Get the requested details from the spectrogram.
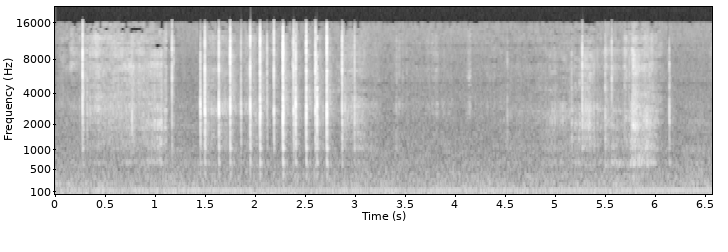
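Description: Long black acrylic nails tap along the body of a medium-sized, translucent pink Soo'Ae Rose Mist facial mist bottle with a black cap, made of hollow plastic and partly filled with liquid. Sharp, bright, dry clicks fall in a quick run through the middle, with softer scattered taps and light scratchy strokes before and after, over a faint steady low hum.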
